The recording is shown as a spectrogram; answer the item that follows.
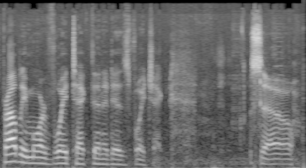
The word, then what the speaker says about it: Wojtek: than a Czech thing, then it's probably more Wojtek than it is Wojciech.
